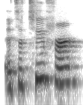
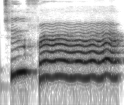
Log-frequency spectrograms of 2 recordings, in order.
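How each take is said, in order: First: Said in the usual way. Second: "twofer" blurted out high and loud; excited shout. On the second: Real, not acted. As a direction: throw "twofer" out with a burst of excitement. Repeats "twofer" emphatically.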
